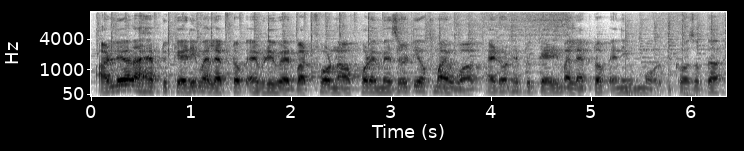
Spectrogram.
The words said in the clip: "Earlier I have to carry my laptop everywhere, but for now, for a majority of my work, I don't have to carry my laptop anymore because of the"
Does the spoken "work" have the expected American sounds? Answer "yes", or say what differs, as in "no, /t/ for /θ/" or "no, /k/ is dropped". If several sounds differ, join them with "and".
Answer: yes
